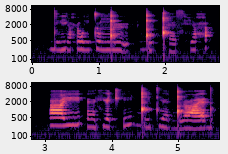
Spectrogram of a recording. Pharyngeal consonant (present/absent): present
